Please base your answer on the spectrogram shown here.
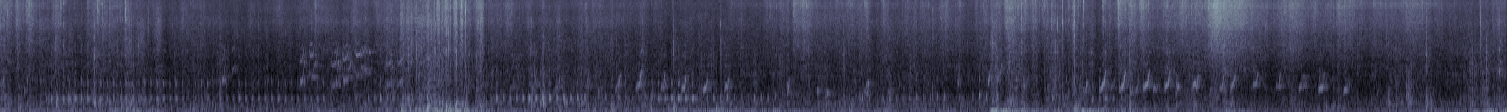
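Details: Young pet guinea pigs Rosie and Buddy being wild and playful: a low pulsed chutting hum comes and goes under runs of short, rising squeaky notes repeated in quick bursts, with rustling and pattering of small feet throughout.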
